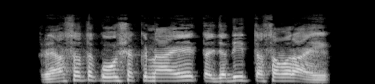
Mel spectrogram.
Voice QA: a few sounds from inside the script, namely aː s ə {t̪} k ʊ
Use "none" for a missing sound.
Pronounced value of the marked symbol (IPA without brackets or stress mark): t̪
